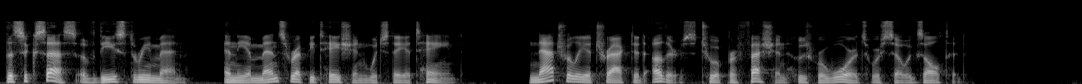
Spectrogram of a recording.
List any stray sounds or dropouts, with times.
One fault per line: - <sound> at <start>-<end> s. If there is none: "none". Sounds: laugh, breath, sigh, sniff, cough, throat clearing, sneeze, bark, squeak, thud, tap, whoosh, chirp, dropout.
none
